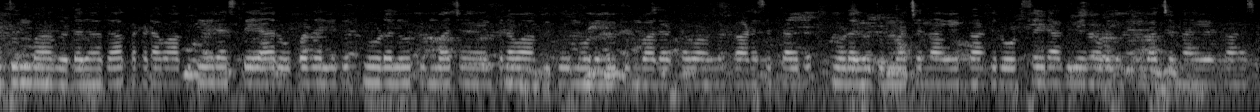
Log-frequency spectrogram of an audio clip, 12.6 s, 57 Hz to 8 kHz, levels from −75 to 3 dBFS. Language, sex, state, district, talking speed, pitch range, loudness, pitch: Kannada, female, Karnataka, Mysore, 90 wpm, 195-205 Hz, -31 LUFS, 200 Hz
